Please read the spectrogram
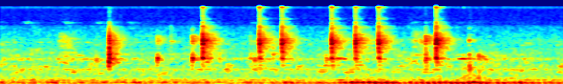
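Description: Sharp, irregular clicks of a PCP airgun's parts being handled and worked by hand, about nine in all over three seconds, over a faint steady low hum.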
